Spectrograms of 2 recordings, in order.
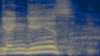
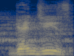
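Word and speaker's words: Ganges: द गंगेज, इसको गैंजेस भी pronunciation करते हैं, लेकिन इसको हम गंगेज ही पढ़ते हैं क्योंकि गंगा से निकाला गया है। गंगेटिक प्लेन्स इनको प्लेन्स कहते हैं। हालांकि इनको अगर यूरोपियन इनको प्रोनाउंस करते हैं तो वो गंजीज पढ़ते हैं इनको।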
